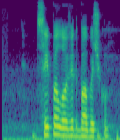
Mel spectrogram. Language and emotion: Russian, neutral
